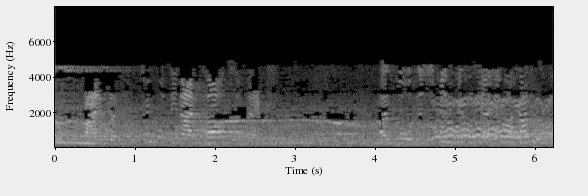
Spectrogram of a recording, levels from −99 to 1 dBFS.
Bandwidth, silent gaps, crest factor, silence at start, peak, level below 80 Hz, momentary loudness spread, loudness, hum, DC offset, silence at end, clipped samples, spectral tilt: 4.9 kHz; none; 16 dB; 0 s; -18 dBFS; -72 dBFS; 10 LU; -35 LUFS; none; under 0.1%; 0 s; under 0.1%; -2.5 dB/octave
